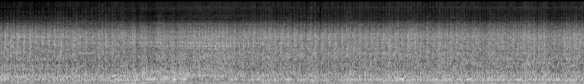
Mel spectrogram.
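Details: 1971 Johnson 20 hp outboard after mixture and idle stop screw adjustment, throttle cam at first mark; steady even idle with smooth hum, no stumbling or surging; normal idle.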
